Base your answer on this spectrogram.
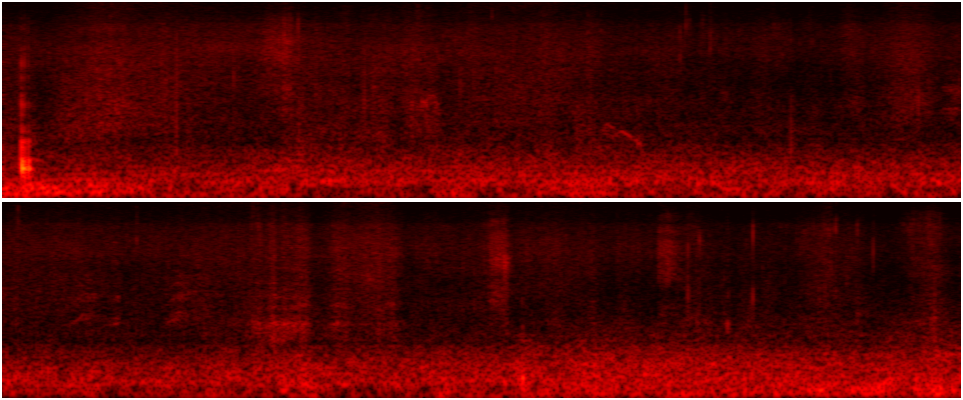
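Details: Steady wind buffeting the microphone with a low rumble and faint distant voices throughout; no animal calls stand out.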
